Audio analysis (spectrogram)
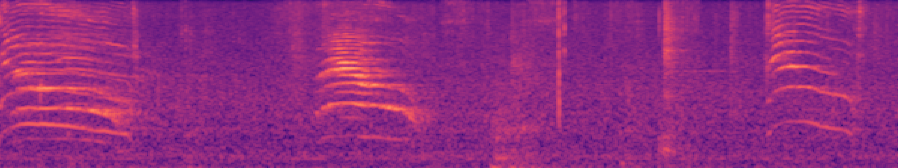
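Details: Three bright, harmonic meows from a Persian cat kept at a pet shop in Himeji, Japan. Each meow slides downward and is spaced a couple of seconds apart, with faint indoor clicks between them.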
